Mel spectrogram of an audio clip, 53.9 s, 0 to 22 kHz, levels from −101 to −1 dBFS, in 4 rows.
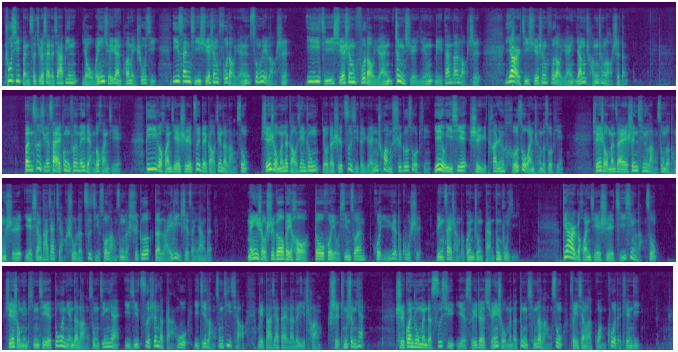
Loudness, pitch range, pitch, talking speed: -26 LUFS, 115-185 Hz, 145 Hz, 280 characters per minute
